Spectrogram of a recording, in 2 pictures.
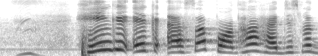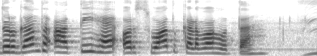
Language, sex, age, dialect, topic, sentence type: Hindi, female, 18-24, Kanauji Braj Bhasha, agriculture, statement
